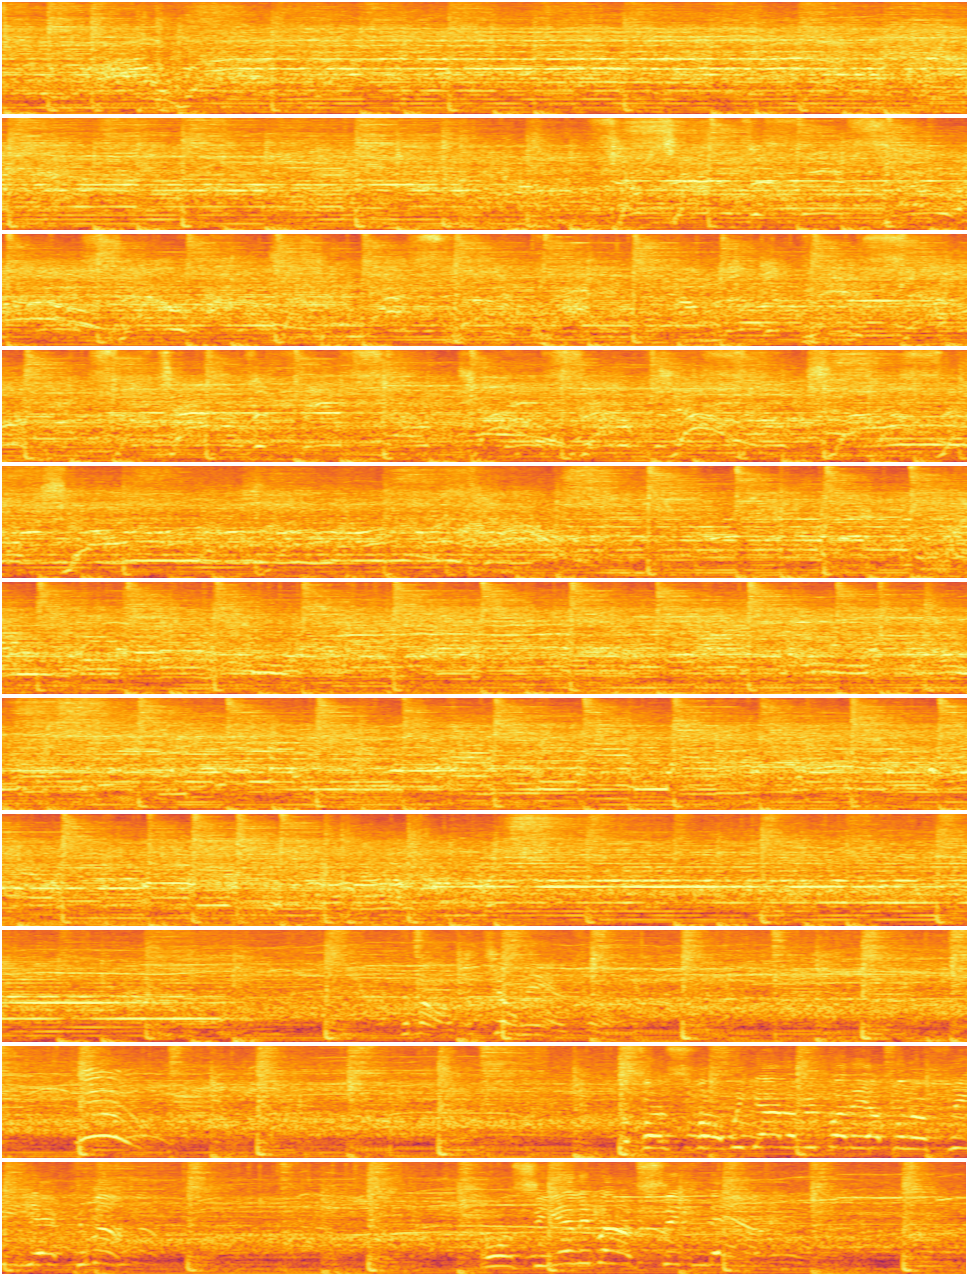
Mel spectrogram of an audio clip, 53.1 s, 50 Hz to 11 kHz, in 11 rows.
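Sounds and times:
people yelling: 0.0 - 53.0
rock band playing loudly: 0.0 - 53.0.

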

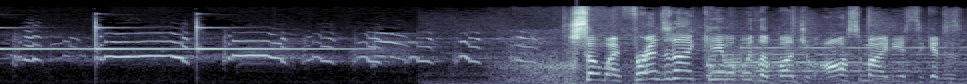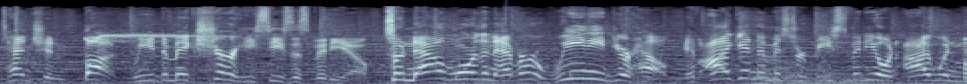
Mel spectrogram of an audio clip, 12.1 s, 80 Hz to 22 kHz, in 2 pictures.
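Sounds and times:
gliding sliding melody: 2.8 - 7.4
sharp attacks: 3.1 - 7.2
bell-like struck notes: 4.3 - 7.8.

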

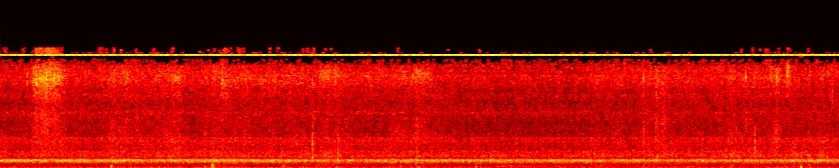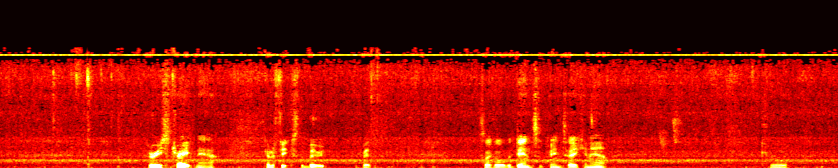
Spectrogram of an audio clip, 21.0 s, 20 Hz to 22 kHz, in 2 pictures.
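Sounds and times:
heater running: 0.0 - 20.9.

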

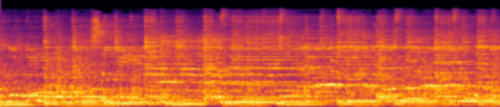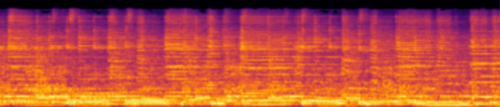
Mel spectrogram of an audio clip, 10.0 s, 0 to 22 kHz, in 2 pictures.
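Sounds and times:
live band playing dance music: 0.0 - 10.0.

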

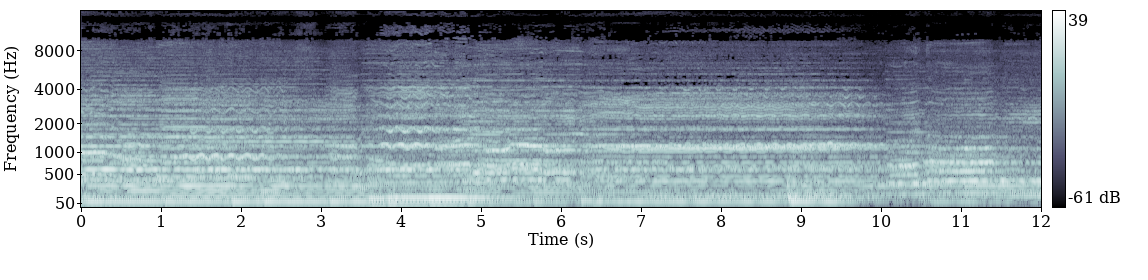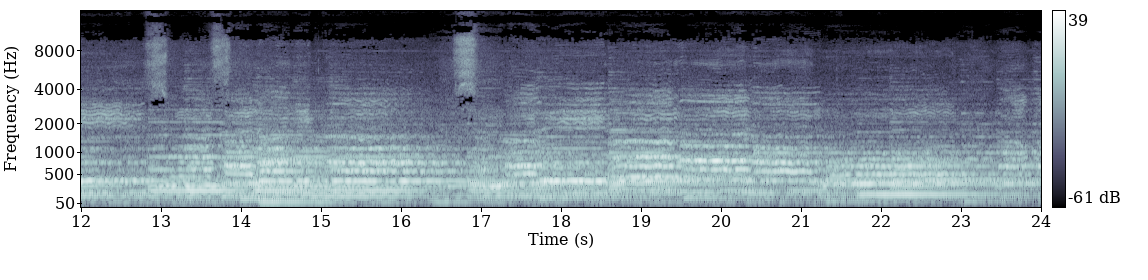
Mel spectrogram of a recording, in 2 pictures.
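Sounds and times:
chamber choir singing: 0.0 - 24.0.

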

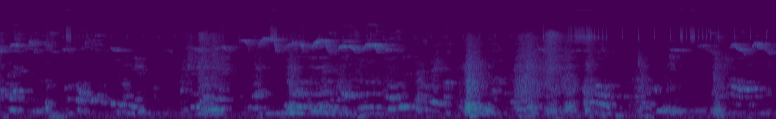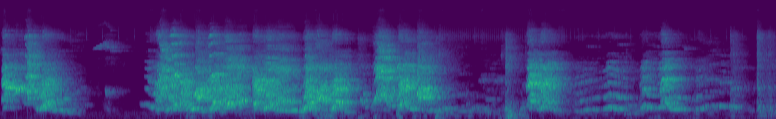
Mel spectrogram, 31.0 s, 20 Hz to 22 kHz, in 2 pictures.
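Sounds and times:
dogs barking: 15.5 - 17.8, 18.4 - 30.4.

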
